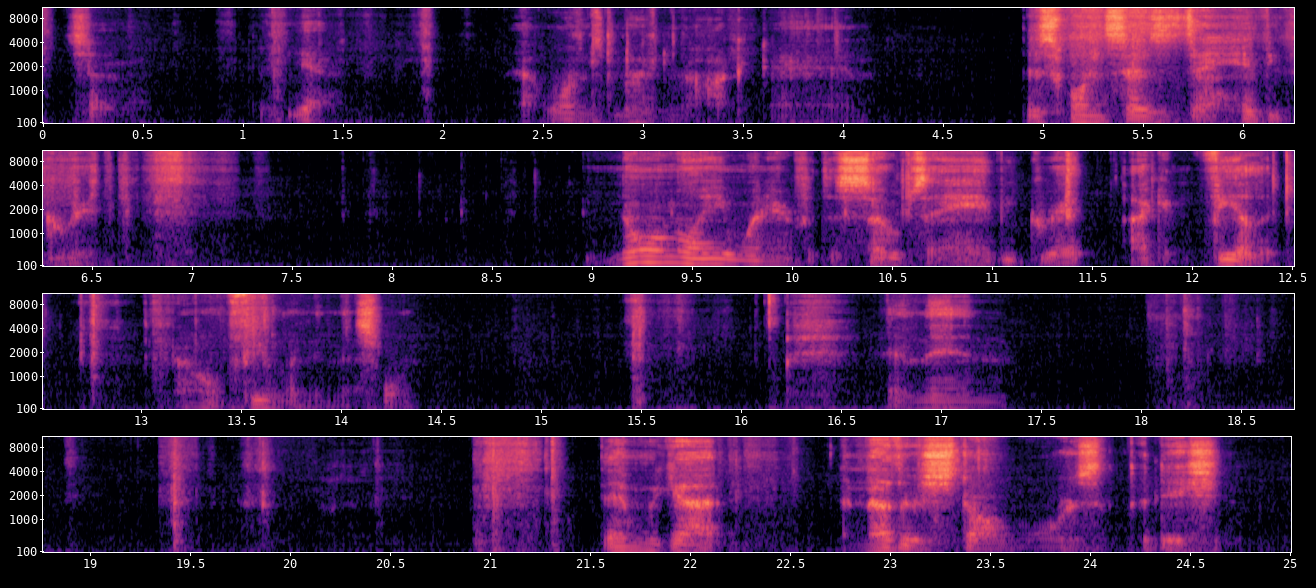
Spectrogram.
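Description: An adult man speaks softly and in bursts, close to a condenser microphone.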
